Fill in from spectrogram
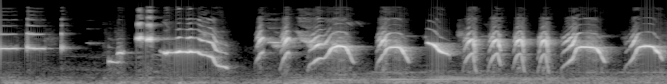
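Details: Caged hybrid starling (Jalak Suren x Jalak Nias) in an 'ocehan' master recording: brief whistles, a long downslurred whistle, then a run of arched whistled notes repeated roughly twice a second, clean background.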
